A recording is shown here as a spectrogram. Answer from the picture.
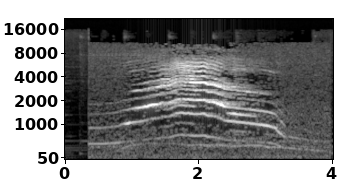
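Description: A cat's single long, drawn-out meow that rises in pitch and then slides down as it fades near the end.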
